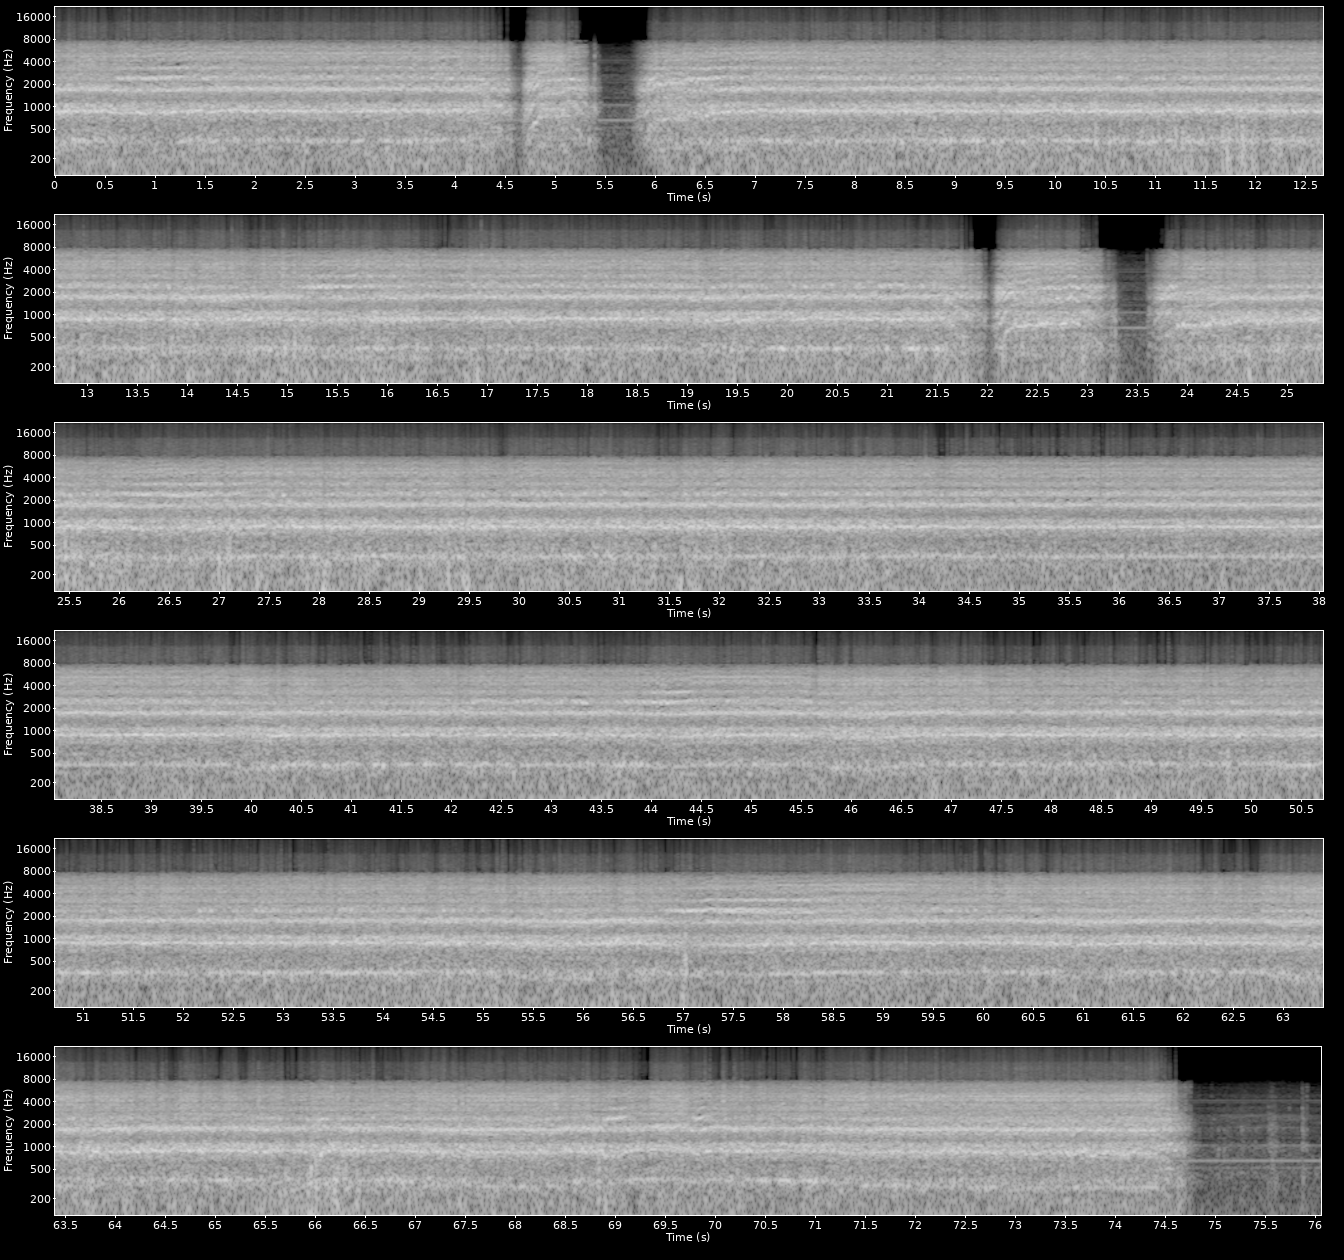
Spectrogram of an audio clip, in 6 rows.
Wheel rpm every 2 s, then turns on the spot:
220, 230, 90, 200, 240, 230, 240, 220, 230, 230, 210, 100, 200, 220, 230, 230, 230, 240, 240, 230, 230, 230, 230, 230, 230, 230, 230, 230, 220, 230, 220, 220, 230, 230, 230, 230, 210, 60.
74-76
